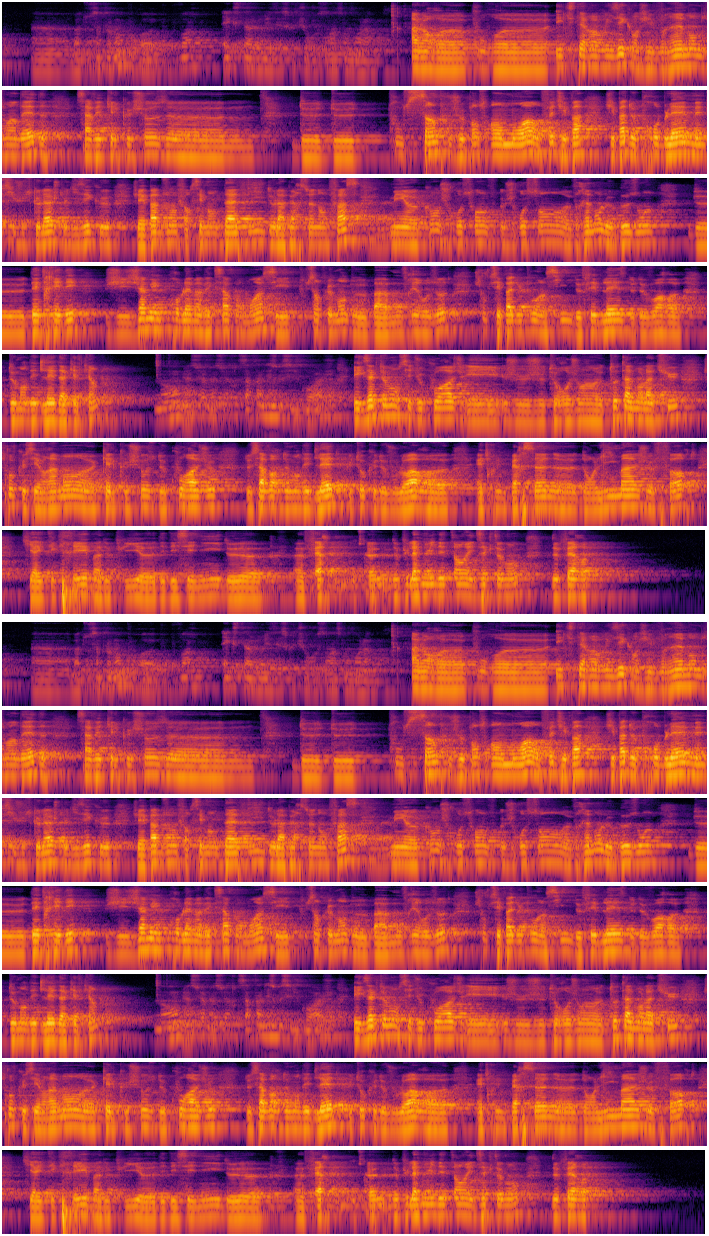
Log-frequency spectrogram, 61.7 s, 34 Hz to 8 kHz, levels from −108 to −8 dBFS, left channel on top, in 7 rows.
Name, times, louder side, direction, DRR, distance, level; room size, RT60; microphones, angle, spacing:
voice 1, 0.4-2.4 2.7-4.6 22.2-22.6 28.1-28.5 37.2-39.4 56.0-56.4 56.6-57.6 58.3-58.5, right 1 dB, 40° right, -3 dB, 6.4 m, -46 dB
voice 2, 5.1-12.3 12.5-13.2 13.7-27.4 27.7-36.5 39.7-48.2 48.5-56.1 56.5-56.9 57.4-60.2, equal, 15° left, 3 dB, 1.6 m, -30 dB
29.5 x 21.5 x 7.6 m, 1.4 s
head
